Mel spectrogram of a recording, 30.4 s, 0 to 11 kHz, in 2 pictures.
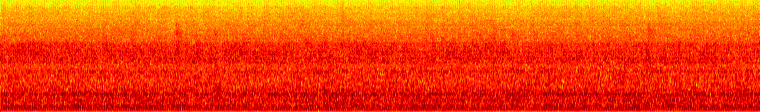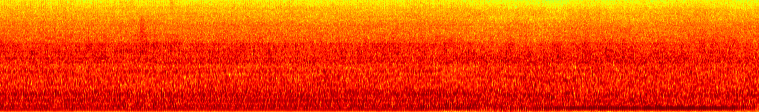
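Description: Kubota B2601 compact tractor's three-cylinder diesel running steadily while it drives the hydraulics that angle the plow blade. Its note changes about four-fifths of the way through.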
